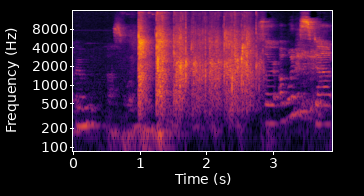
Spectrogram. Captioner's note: crowd claps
